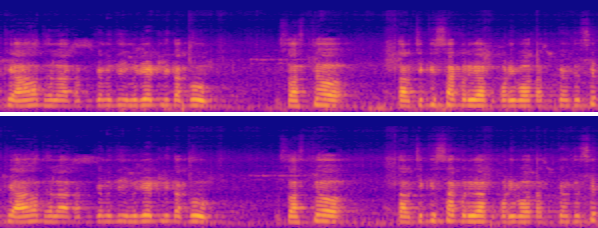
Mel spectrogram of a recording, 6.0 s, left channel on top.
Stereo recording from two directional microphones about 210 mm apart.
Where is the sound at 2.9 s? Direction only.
30° left (ahead or behind).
